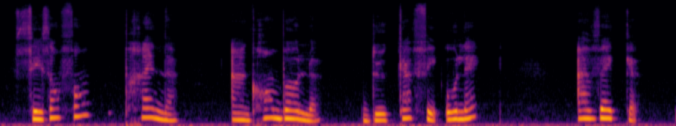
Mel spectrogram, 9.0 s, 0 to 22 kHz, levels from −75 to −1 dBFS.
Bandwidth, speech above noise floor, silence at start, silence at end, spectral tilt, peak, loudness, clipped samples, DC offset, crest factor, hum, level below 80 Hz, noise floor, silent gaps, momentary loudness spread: 19 kHz; 24 dB; 0 s; 0.4 s; -6.5 dB/octave; -4 dBFS; -22 LUFS; under 0.1%; under 0.1%; 18 dB; none; -46 dBFS; -44 dBFS; none; 18 LU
